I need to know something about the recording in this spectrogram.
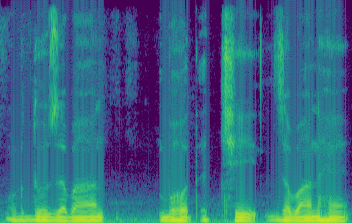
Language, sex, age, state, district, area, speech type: Urdu, male, 18-30, Delhi, East Delhi, urban, spontaneous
